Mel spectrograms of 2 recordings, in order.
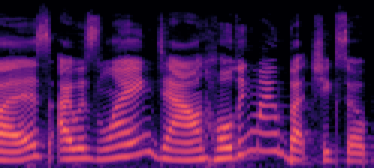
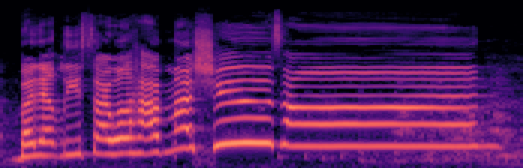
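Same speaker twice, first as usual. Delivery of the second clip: slow mock triumph; 10 semitones higher, 3 dB louder, much slower than usual. Slow high triumphant punchline.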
